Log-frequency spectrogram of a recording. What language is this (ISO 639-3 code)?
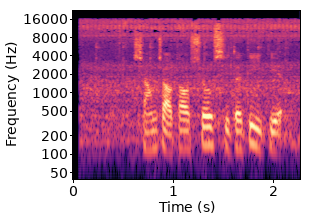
zho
